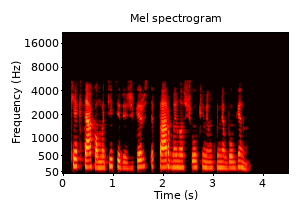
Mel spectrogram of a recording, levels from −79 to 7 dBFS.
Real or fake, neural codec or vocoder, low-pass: fake; vocoder, 24 kHz, 100 mel bands, Vocos; 5.4 kHz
